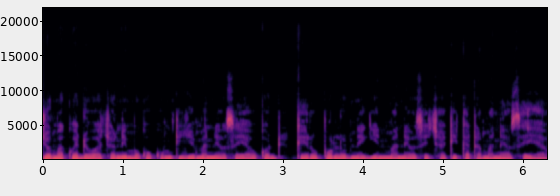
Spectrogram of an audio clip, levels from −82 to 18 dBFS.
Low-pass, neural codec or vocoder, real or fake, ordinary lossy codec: 19.8 kHz; none; real; none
